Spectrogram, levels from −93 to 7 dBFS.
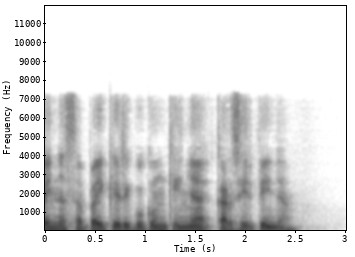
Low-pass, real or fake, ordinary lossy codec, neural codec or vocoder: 7.2 kHz; fake; AAC, 32 kbps; codec, 16 kHz, about 1 kbps, DyCAST, with the encoder's durations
